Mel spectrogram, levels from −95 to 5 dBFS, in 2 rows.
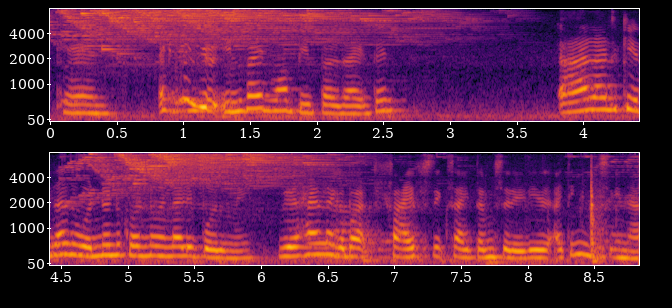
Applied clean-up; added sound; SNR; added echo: none; Chime; 9 dB; none.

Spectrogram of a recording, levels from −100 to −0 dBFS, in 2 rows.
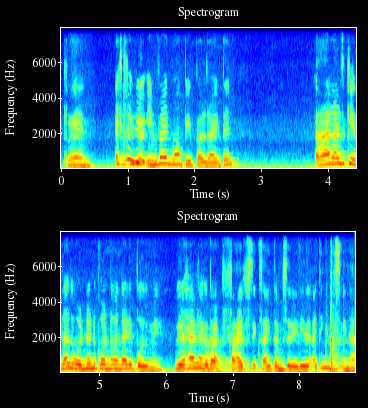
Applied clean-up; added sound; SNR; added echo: none; none; none; none.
